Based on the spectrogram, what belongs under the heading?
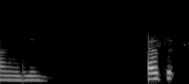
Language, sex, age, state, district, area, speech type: Punjabi, female, 30-45, Punjab, Muktsar, urban, conversation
